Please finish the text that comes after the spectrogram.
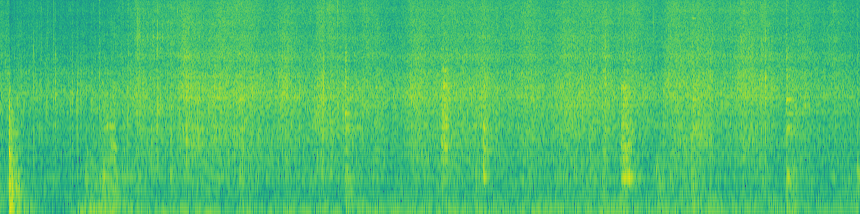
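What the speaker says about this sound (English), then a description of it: "we're gonna finish up those onions and then we're gonna cook off our burger patties." Onions and vegan smash burger patties fry in a loud, steady sizzle close by, with occasional stirring scrapes, and nobody speaks.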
